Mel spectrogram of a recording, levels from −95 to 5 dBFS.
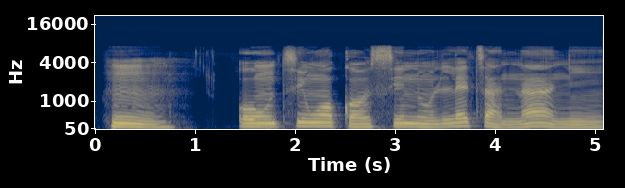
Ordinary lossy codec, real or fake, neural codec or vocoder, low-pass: MP3, 96 kbps; real; none; 7.2 kHz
